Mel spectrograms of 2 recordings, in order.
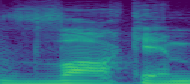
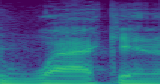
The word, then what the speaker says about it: Wacken: It's about I think it's pronounced Vakken, but we say Wacken over here because it's with a W.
